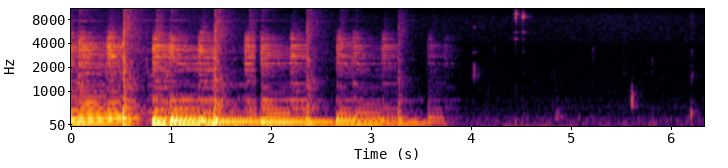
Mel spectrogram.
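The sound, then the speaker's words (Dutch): A tinkling music box tune plays for a few seconds and breaks off, followed by a handful of soft mechanical clicks as the key of the music box is wound once more, at Malmaison near Paris in April 1814. “draaide het sleuteltje van haar muziekdoosje nog een keer om maar het voelde verkeerd om te genieten van de mechanische klanken die gemaakt waren voor tijden van vrede, geluk en”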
